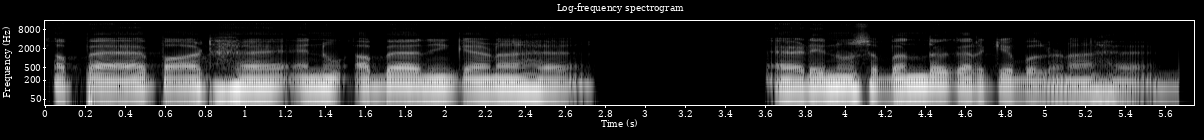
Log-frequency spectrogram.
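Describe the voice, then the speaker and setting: A man teaching how to pronounce scripture, chanting verses slowly and then explaining each word. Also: fairly low pitch, fairly even intonation, dark tone. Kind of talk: scripture pronunciation lesson.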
